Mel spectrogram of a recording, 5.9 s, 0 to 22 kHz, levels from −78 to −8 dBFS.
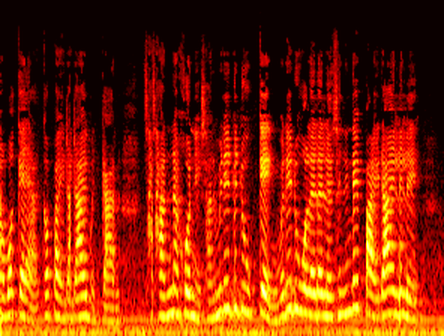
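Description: At 2.02 s, overlapping chunks: a 1-second chunk began about 100 ms before the previous one ended, so that slice of speech replays as a brief stutter.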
